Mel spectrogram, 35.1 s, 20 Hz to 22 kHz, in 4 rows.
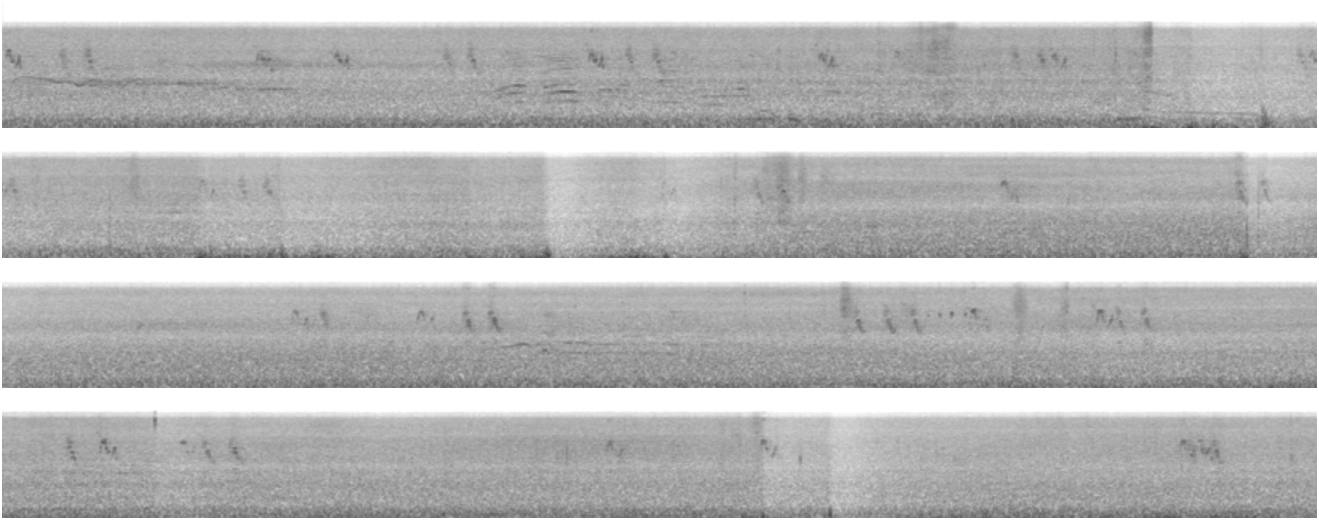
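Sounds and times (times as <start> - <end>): high bird chirps: 0.0 - 3.2, 20.3 - 21.4
wind buffeting microphone: 0.0 - 35.0.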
